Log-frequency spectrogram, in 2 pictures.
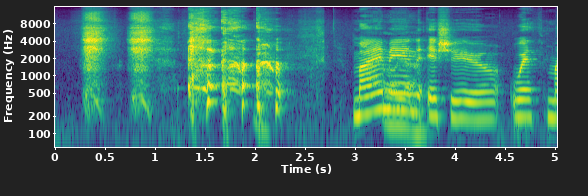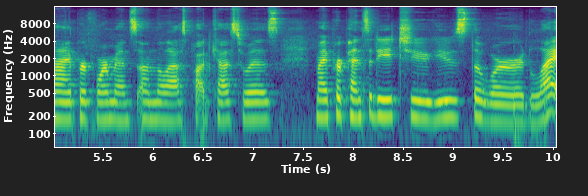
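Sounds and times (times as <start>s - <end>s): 
person coughing dry coughs and rough rapid bursts: 0.3s - 2.4s, 3.2s - 3.7s
speech: 3.0s - 10.0s.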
